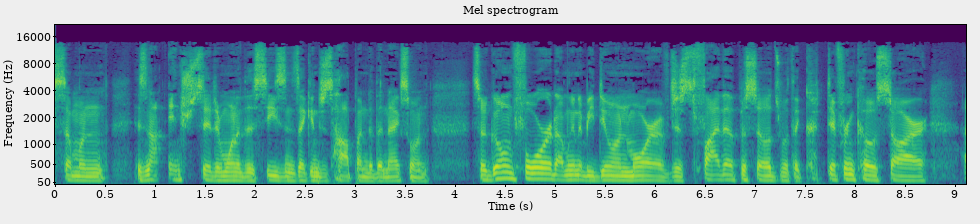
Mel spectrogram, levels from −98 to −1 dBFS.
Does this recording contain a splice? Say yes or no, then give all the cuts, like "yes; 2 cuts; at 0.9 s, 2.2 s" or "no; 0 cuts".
no; 0 cuts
